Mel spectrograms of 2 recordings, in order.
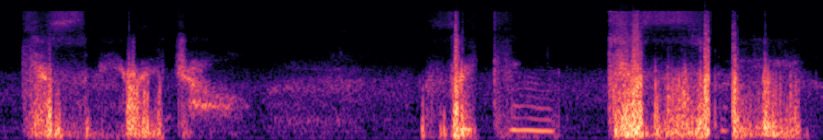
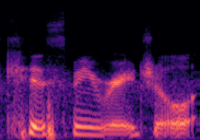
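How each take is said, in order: First: Forceful whispered mock plea; hammed-up, loud stage whisper; intense whisper. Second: Said in the usual way. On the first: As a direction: whisper it urgently, dragging out the repeat. Re-enacting an outburst said downstairs.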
